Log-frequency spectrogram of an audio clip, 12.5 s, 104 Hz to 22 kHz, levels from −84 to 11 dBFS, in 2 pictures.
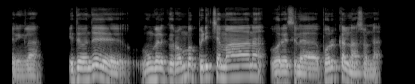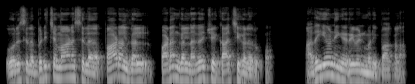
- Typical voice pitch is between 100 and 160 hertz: Yes, medium, 140 Hz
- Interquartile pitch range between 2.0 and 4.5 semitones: No, average, 5.1 semitones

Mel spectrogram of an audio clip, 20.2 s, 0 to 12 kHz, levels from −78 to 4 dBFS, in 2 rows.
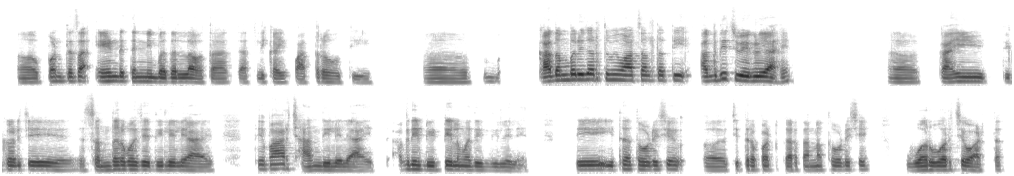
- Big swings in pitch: No, average, 3.9 semitones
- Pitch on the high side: No, low, 115 Hz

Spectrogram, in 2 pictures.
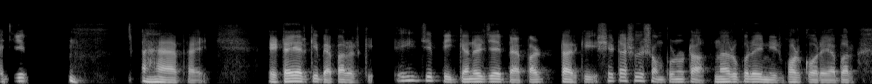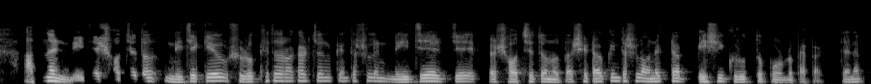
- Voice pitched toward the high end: No, low, 125 Hz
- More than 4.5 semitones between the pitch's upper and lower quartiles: Yes, average, 4.9 semitones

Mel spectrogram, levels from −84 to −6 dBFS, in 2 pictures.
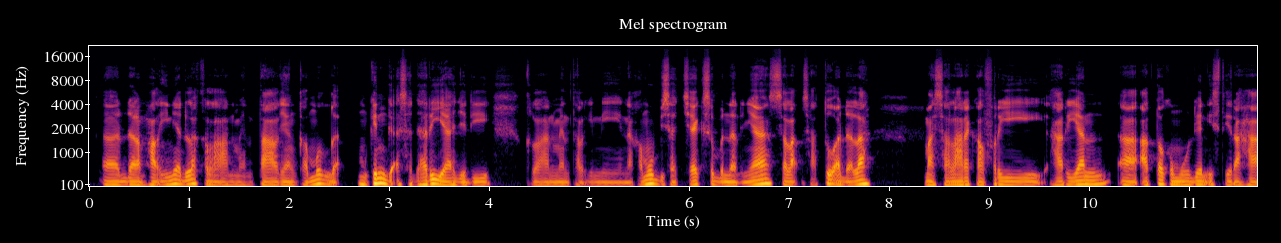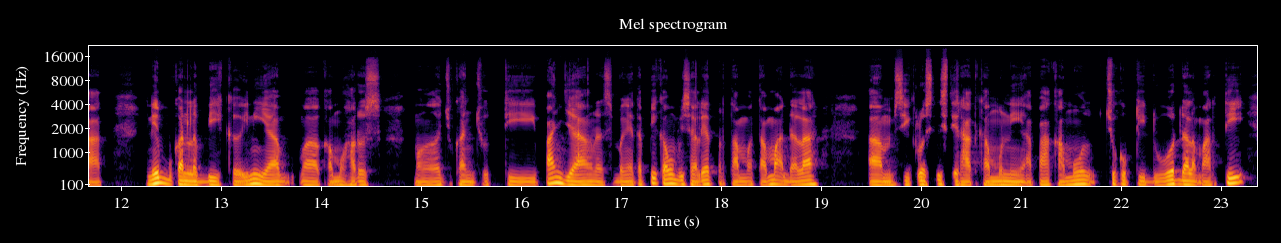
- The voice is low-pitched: Yes, very low, 95 Hz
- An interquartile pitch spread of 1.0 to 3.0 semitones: Yes, narrow, 2.4 semitones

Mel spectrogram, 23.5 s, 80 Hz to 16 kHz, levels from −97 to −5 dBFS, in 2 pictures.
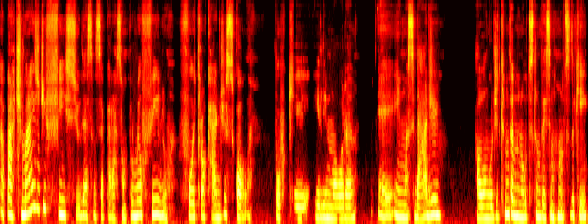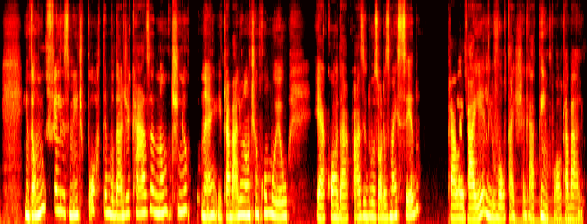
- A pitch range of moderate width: Yes, average, 3.7 semitones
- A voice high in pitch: Yes, high, 225 Hz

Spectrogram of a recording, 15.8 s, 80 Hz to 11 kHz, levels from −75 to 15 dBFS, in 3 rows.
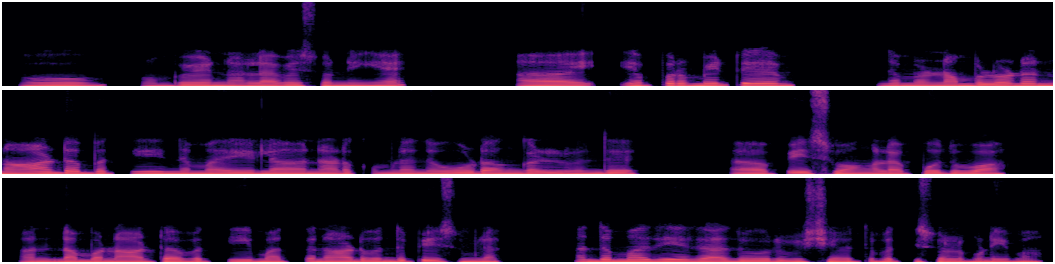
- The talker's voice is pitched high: No, medium, 180 Hz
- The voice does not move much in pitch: Yes, narrow, 2.0 semitones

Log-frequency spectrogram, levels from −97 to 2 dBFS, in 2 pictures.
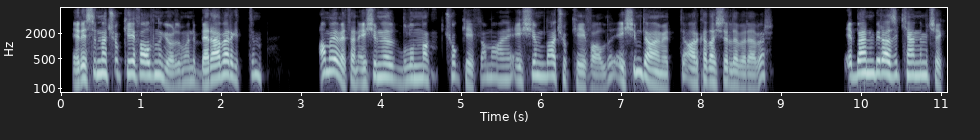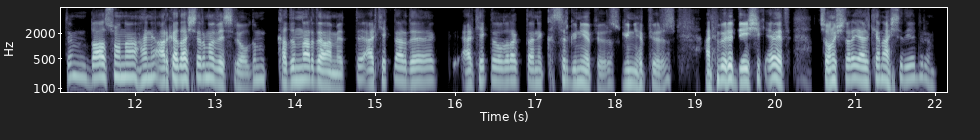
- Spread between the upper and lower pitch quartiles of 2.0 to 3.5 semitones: No, average, 4.9 semitones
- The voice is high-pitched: No, medium, 160 Hz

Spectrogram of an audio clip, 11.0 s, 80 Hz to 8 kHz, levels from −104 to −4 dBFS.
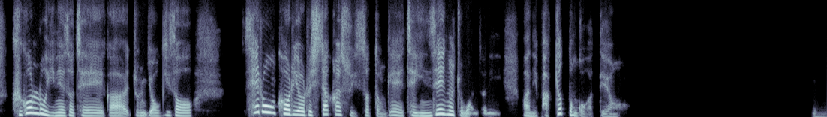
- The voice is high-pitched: Yes, high, 225 Hz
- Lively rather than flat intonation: Yes, wide, 8.6 semitones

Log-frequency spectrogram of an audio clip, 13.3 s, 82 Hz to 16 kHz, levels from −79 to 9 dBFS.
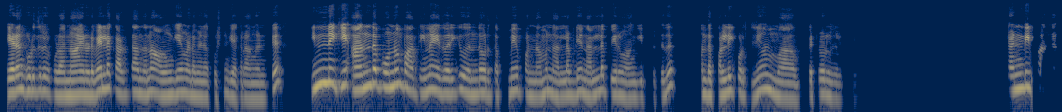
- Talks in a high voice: Yes, high, 195 Hz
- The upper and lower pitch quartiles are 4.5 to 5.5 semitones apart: No, average, 3.9 semitones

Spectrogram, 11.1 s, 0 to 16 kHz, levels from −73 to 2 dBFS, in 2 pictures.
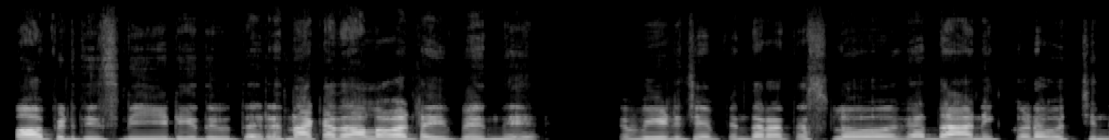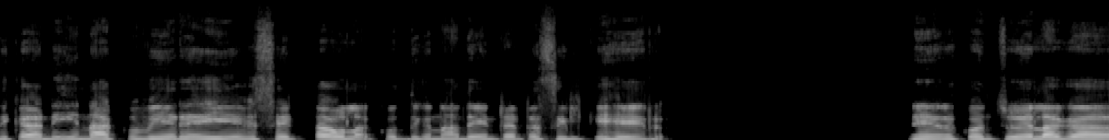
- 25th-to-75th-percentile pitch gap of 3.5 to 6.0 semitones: Yes, average, 4.1 semitones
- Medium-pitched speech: Yes, medium, 160 Hz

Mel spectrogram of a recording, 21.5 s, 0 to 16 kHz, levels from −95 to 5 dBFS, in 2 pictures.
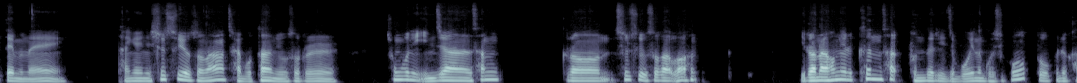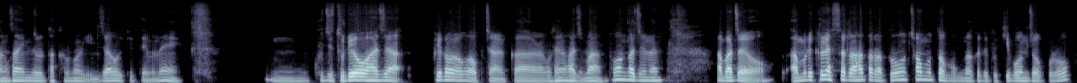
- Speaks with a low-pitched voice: Yes, low, 120 Hz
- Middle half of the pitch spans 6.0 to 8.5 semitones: No, wide, 5.5 semitones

